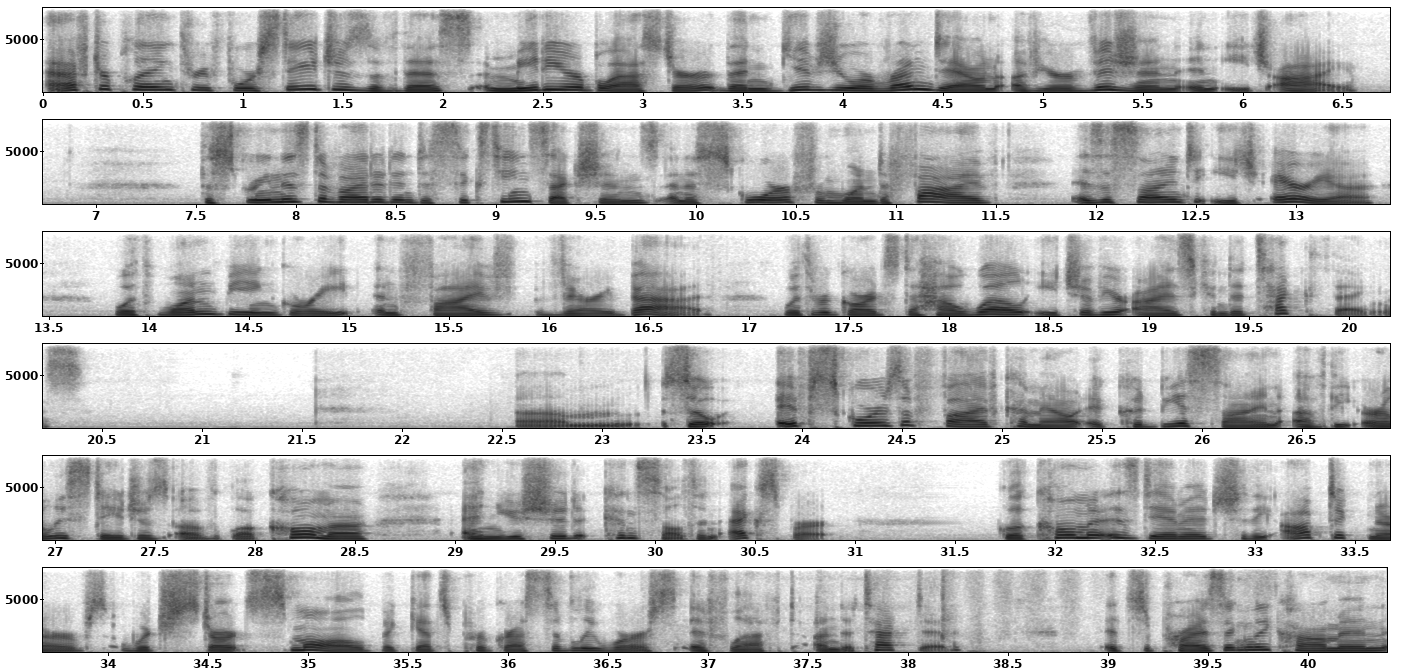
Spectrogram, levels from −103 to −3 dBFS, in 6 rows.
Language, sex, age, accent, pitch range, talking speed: English, female, 40-59, American, 150-215 Hz, 155 wpm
